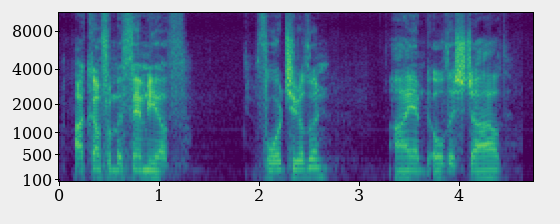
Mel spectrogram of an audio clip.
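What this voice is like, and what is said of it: Congolese accent in English. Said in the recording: “I am from the Democratic Republic of Congo... That's where the accent is from”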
